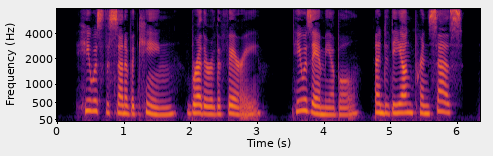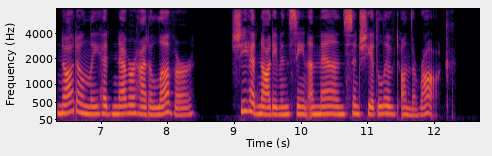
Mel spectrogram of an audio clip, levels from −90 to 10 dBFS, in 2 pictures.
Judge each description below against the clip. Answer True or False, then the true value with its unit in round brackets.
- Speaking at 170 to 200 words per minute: True (185 wpm)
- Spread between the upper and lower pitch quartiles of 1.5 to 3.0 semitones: True (2.6 semitones)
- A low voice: False (205 Hz)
